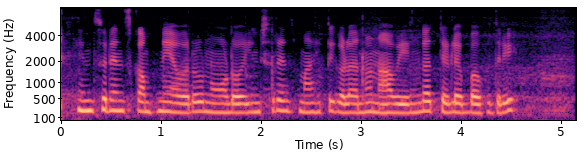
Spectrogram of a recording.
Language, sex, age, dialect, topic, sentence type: Kannada, female, 31-35, Central, banking, question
